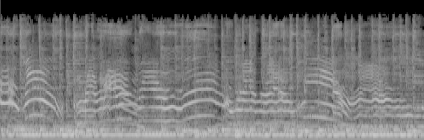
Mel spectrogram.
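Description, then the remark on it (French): A cat meows over and over, loud, a run of rising-and-falling yowls coming every second or so above a steady, droning low background. “D'alcool et de drogue, il était en manque, et il miaula tout le monde à terre.”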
